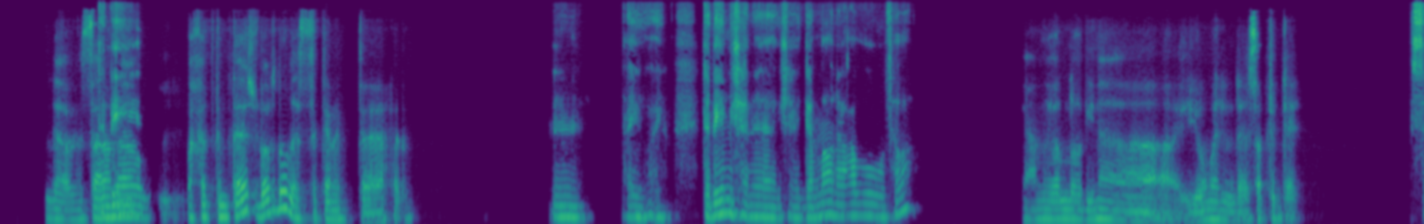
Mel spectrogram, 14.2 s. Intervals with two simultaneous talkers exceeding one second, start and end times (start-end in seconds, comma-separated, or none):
none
